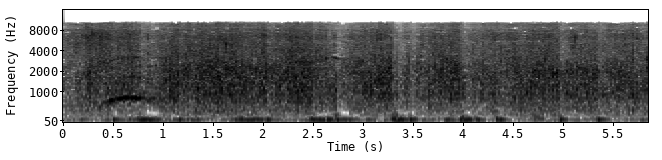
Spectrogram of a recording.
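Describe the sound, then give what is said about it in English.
A convention audience applauds itself loudly and steadily for about six seconds at the tenth convention, a dense wash of clapping hands with a low rumble underneath, with no voices standing out. “So give yourselves a round of applause, because this is the best year we've had in 10 years.”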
